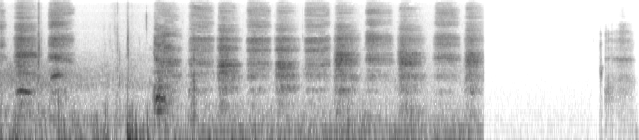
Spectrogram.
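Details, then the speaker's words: Example of an athlete-type case, not the speaker's own patient, with exercise-related wheeze: rapid, labored gasping breaths with a noisy, musical edge. "I get wheezy sometimes. Um I feel like I can't get enough air into my lungs."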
